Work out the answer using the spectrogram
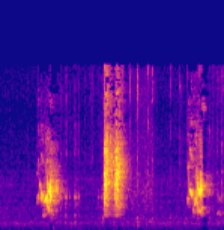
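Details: A three-year-five-month-old pet budgerigar gives three short, harsh, buzzy squawks about one second apart. The middle squawk is a doubled note. The background is quiet.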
